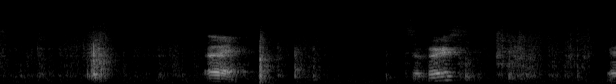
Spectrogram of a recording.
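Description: A Priority Mail mailer being ripped open by hand: a short tearing sound about a second in, then quiet paper rustling and a single sharp click.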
